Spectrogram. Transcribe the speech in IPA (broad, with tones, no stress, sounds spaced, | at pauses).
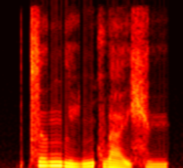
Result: t͡s ɤ˥ ŋ l i˧˥ ŋ x w a˨˩ ɪ̯ ɕ y˥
